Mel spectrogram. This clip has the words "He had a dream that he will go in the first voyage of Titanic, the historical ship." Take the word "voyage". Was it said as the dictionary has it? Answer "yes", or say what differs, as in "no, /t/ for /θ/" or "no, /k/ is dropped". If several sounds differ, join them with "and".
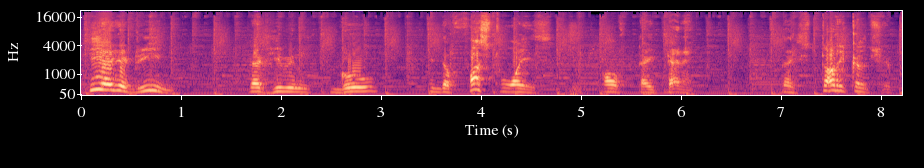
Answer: no, /z/ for /dʒ/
